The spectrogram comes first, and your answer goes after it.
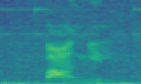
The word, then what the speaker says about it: Pangil: ba pronoun tamang pronounce Pangil or panggil Pangil Pangil pronunciation Pangil Ah yun pangil mali tayo guys saing sa kurimaw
